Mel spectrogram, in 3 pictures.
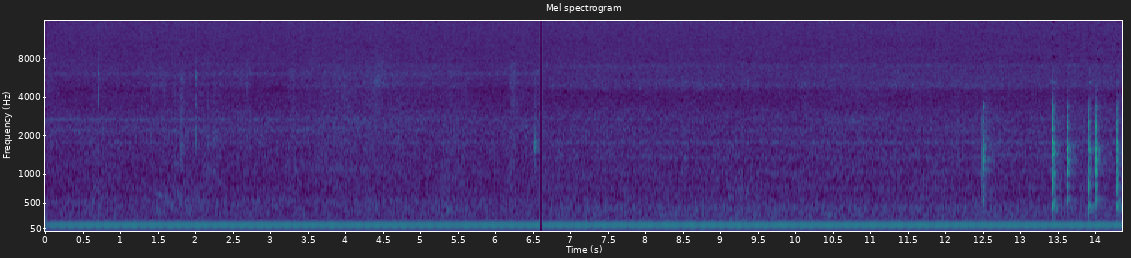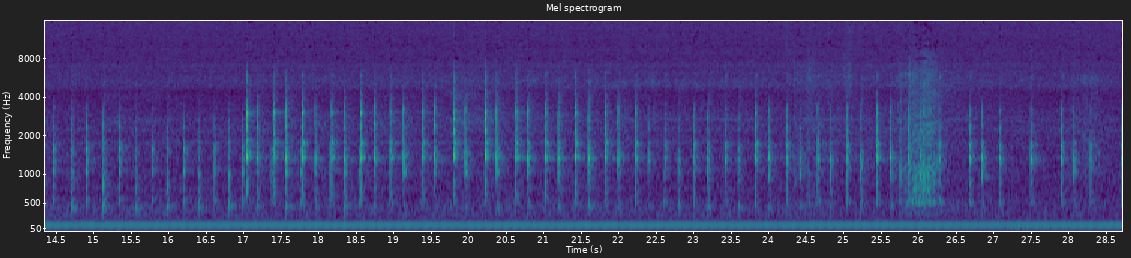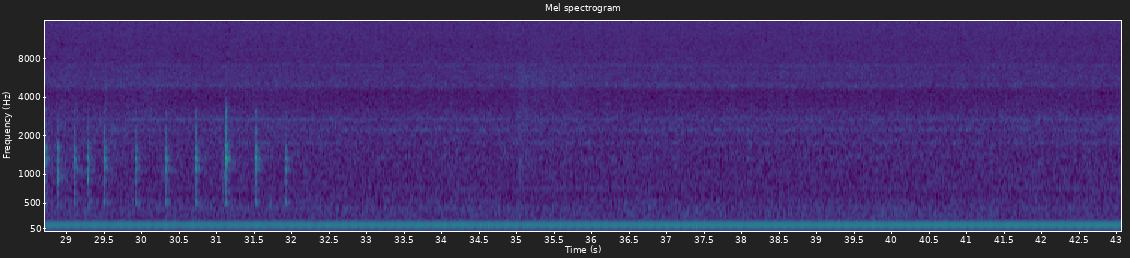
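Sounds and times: pop-pop steam engine popping: 13.4s - 32.0s.

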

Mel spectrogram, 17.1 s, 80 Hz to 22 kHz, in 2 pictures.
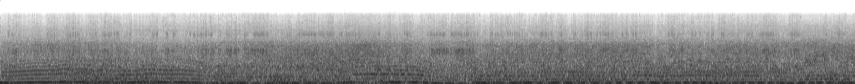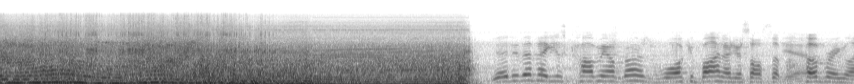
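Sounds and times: quadcopter motors humming: 0.0s - 13.5s.

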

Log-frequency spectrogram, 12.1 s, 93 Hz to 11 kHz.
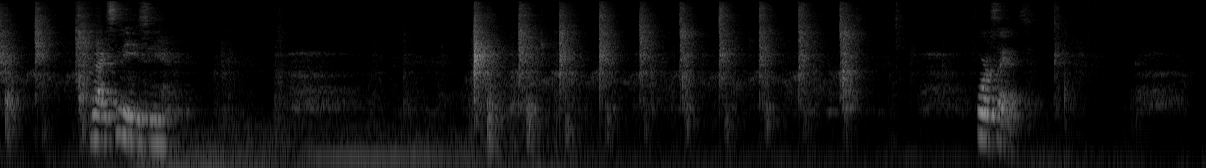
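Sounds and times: skipping rope slapping floor: 0.0s - 1.6s, 4.0s - 9.2s, 10.5s - 11.1s.

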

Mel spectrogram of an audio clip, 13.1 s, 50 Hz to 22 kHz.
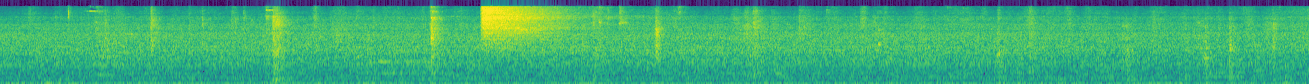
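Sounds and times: train car low rumble: 0.0s - 13.0s
short hiss: 4.8s - 5.7s.

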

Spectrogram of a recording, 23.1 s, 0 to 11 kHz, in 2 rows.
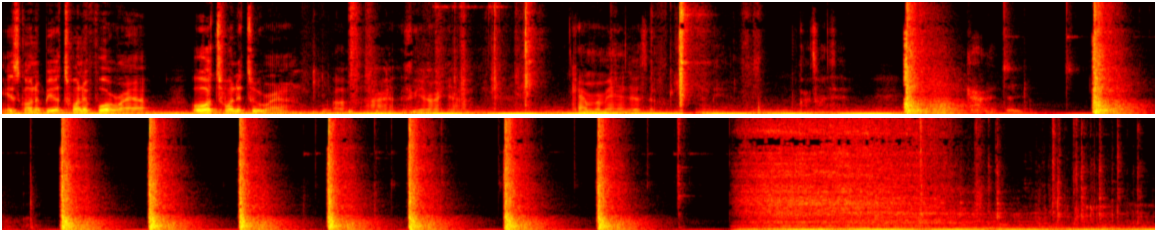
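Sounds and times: pistol shots indoors: 9.0s - 9.7s, 10.7s - 18.4s.

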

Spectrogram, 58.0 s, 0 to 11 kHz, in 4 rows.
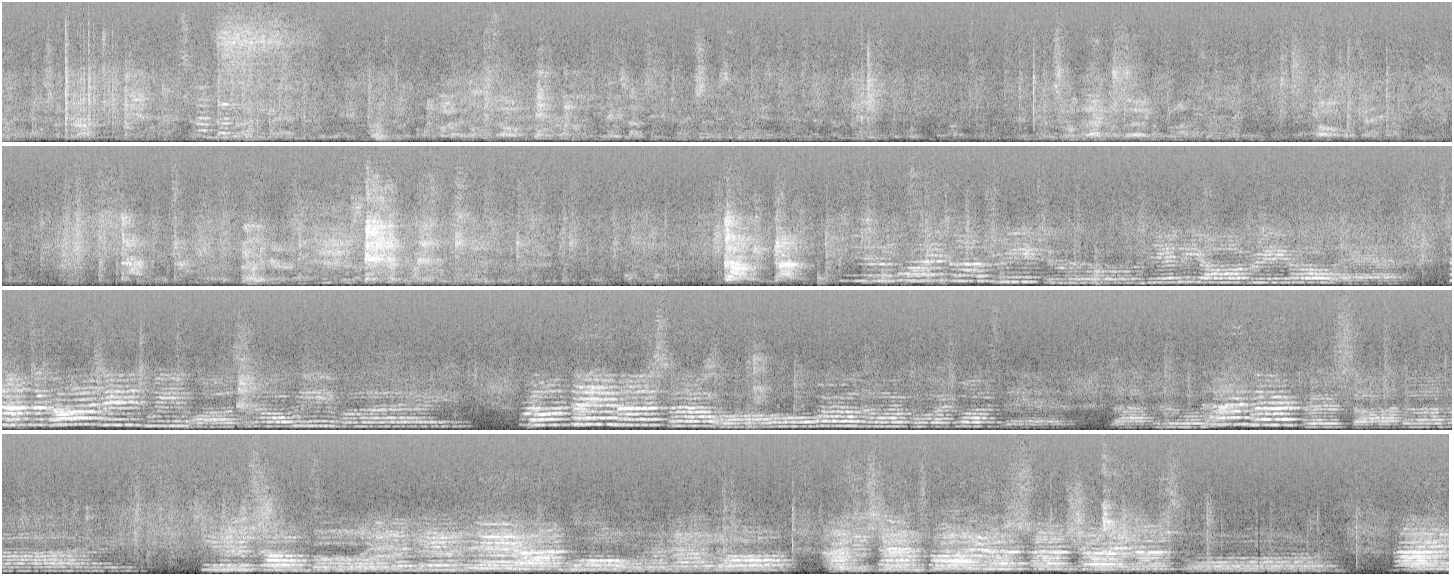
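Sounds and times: group singing unaccompanied: 1.8s - 3.9s, 21.7s - 57.9s
singers breathing: 33.8s - 34.2s, 39.7s - 40.1s, 51.4s - 51.7s, 56.9s - 57.4s.

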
